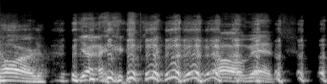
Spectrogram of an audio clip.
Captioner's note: laughs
